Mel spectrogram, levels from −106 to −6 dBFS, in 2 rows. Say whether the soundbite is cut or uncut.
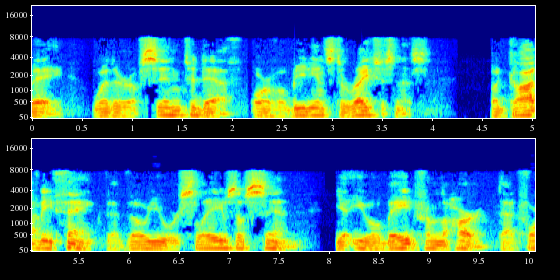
cut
